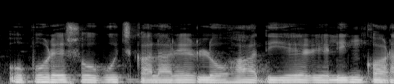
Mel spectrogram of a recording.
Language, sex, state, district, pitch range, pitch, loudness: Bengali, male, West Bengal, Alipurduar, 100-105 Hz, 105 Hz, -14 LUFS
